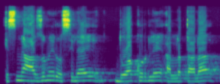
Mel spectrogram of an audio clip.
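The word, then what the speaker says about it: الله: ল এজন্যই বললাম এটাকে আল্লাহ শব্দ বলে আল্লাহ শব্দের ডানে জবর হলে আল্লাহ শব্দের লামকে করে পড়তে হবে অর্থাৎ ল পড়তে হবে লা পড়া যাবে না এবং লামের উপর খারা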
